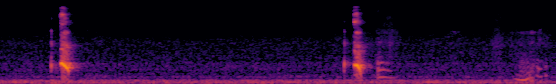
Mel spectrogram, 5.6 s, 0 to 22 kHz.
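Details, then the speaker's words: Infant lying on a playmat with one of many frequent bouts of big hiccups: two sharp, brief hiccups about three seconds apart, then a faint soft vocal sound. "here is clay with his i don't know 500th set of hiccups he's gonna think that's the way to live those are big hiccups yeah those are big hiccups"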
